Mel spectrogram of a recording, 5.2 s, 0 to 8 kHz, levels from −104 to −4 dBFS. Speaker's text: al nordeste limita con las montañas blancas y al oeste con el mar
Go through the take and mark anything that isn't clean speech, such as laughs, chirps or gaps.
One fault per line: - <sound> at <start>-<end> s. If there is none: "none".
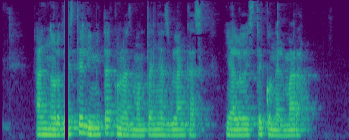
- dropout at 1.0-1.0 s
